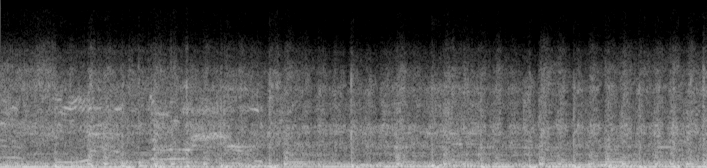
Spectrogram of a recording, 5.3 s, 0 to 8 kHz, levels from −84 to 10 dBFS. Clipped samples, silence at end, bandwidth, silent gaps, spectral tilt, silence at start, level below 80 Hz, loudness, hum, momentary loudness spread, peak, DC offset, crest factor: under 0.1%; 0 s; 6 kHz; none; -8.5 dB/octave; 0 s; -18 dBFS; -14 LUFS; none; 2 LU; 0 dBFS; 0.8%; 12 dB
